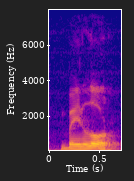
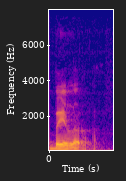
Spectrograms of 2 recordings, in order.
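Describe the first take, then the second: First: The stress is on the second syllable. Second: The stress is on the first syllable. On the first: The speaker calls it wrong. "Нет" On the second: The speaker calls it right. "Ударение на Эй"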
